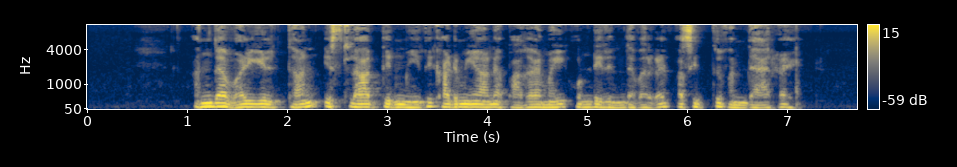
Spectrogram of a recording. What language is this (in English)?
Tamil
